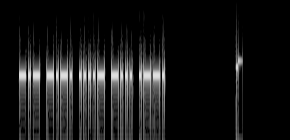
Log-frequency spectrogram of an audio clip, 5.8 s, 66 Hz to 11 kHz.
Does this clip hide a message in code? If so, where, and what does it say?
Yes: Morse code from 0.4 to 3.3 s, heard as a keyed tone, about 26 wpm, 700 Hz. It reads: KC4BP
